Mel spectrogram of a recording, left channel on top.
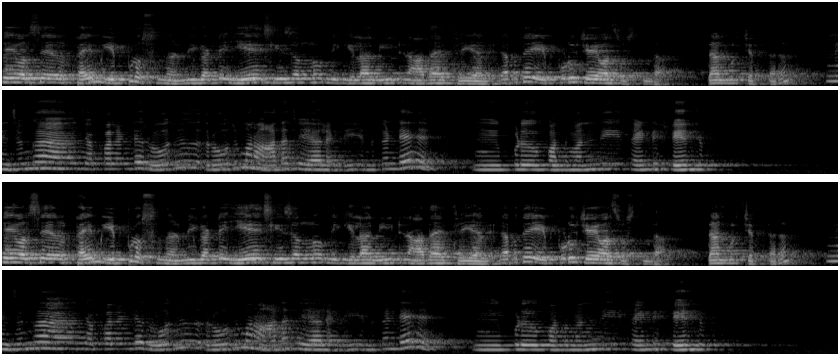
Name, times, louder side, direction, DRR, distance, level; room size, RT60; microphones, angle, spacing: voice 1, 0.0-6.6 7.1-7.9, right 1 dB, 25° right, 6 dB, 0.7 m, -28 dB
voice 2, 8.2-12.6 13.1-15.5, equal, 60° left, 7 dB, 1.1 m, -36 dB
9.0 x 8.5 x 6.2 m, 1.2 s
head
